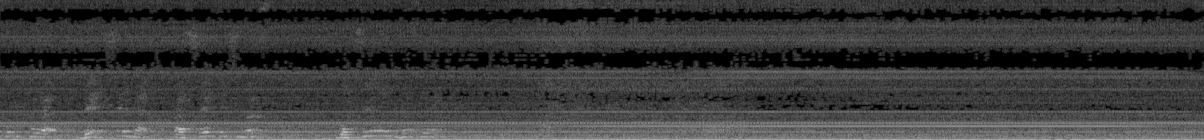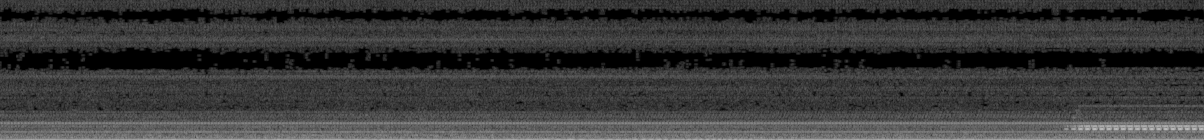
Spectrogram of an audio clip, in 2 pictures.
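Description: A train idles with a steady low hum.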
